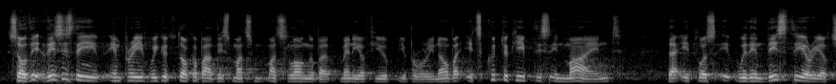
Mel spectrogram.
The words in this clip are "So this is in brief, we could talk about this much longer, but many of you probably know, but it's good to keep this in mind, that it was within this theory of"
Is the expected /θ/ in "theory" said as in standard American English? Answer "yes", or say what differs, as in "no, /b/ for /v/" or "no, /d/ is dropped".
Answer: yes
